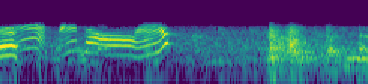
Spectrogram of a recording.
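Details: Pet common myna, prompted by its owner to say hello (salam), mimics human speech in clear, tonal, voice-like phrases with swooping harmonics for about two seconds, followed by breathier, noisier utterances.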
